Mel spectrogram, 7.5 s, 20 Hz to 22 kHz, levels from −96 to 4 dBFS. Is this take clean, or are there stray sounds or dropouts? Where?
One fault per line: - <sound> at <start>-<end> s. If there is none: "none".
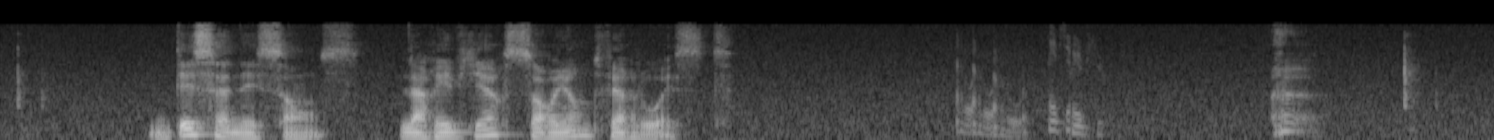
- chirp at 4.8-5.6 s
- cough at 6.3-6.7 s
